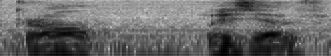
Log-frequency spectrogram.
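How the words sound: The name is pronounced the French way.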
